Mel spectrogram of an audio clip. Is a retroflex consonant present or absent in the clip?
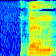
absent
